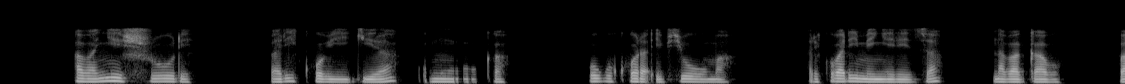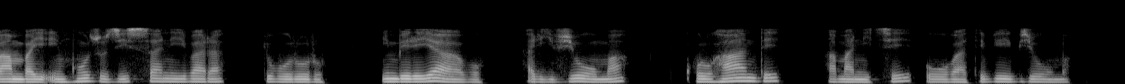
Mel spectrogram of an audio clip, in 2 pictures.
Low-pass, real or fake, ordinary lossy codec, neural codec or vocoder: 5.4 kHz; real; MP3, 48 kbps; none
